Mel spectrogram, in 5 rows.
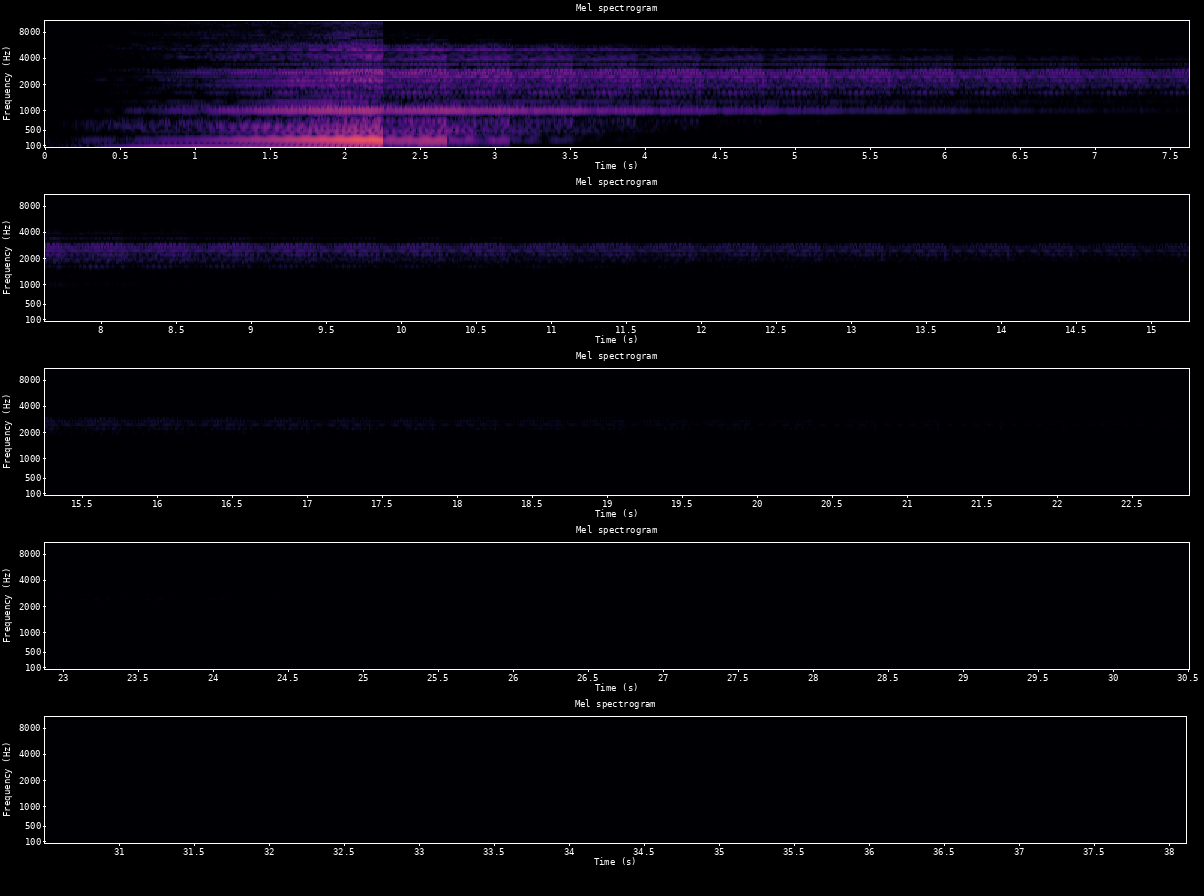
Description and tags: a resonant reverse cymbal sound i made with a small reverb and an 1\8 Note Dotted Dub Delay. At 107bpm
